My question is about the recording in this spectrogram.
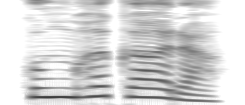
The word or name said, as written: ಕೆಂಬೊಗರ್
